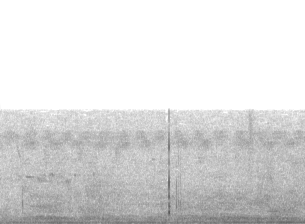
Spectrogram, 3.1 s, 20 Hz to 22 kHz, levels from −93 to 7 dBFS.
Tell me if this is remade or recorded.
recorded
